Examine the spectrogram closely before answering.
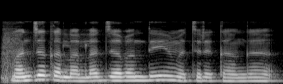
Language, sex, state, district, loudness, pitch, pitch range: Tamil, female, Tamil Nadu, Kanyakumari, -15 LUFS, 175 Hz, 165-185 Hz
